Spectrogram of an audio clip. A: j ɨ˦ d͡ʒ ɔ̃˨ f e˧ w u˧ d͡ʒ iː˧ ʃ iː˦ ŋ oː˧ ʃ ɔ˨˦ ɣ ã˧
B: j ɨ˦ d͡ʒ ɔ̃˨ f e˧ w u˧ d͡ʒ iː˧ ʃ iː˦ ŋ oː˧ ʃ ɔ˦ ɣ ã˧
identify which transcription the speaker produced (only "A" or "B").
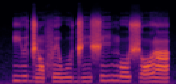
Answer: A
